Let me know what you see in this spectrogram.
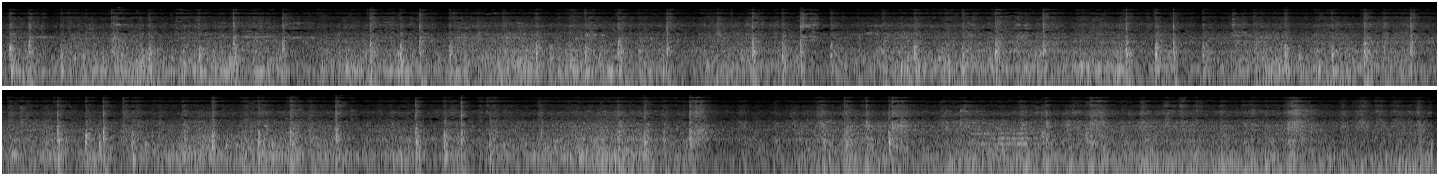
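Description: Pakistan Railways passenger coaches rolling past close by, their wheels running over the rails in a continuous clickety-clack of closely spaced clicks.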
